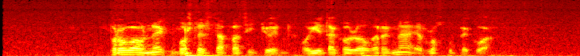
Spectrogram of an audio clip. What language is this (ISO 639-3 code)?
eus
